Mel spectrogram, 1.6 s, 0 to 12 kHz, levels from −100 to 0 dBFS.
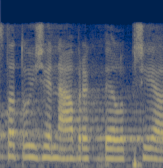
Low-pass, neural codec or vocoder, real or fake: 7.2 kHz; none; real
